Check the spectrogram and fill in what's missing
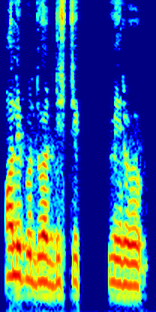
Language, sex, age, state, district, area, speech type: Nepali, female, 60+, West Bengal, Alipurduar, urban, spontaneous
